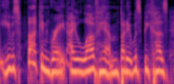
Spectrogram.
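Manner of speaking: ordinary delivery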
